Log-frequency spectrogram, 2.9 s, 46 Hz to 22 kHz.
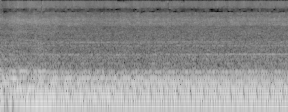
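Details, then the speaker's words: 1973 Ford F100 XLT Ranger swapped with a Gen 3 Coyote V8, custom headers and Borla exhaust, just started: deep steady burbling idle with an even firing rhythm and throaty rumble; healthy and smooth. "that's that gen 3 gen 3 coyote and it sounds absolutely fantastic with those custom headers and borla exhaust on it"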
